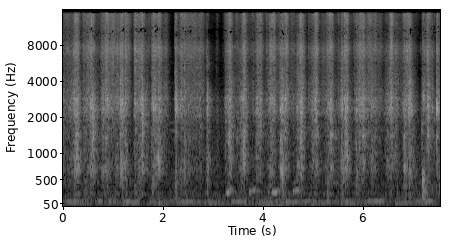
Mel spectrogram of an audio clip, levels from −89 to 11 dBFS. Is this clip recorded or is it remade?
recorded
